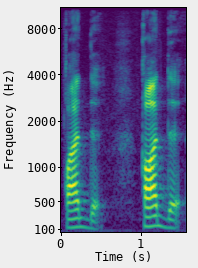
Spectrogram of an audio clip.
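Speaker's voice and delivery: قد with a bouncing release on the d; qalqala on قد. Shown as a demonstration. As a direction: let the final d of قد echo briefly. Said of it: "در مخرجش میلرزه".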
